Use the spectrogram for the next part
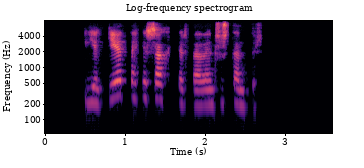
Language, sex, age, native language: Icelandic, female, 30-39, Icelandic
